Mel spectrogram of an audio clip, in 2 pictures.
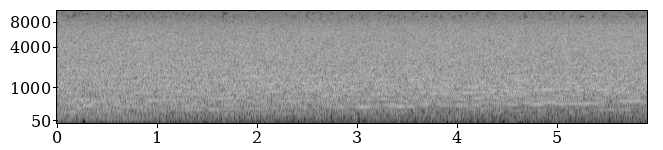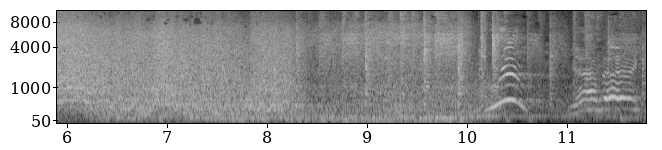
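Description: A high-horsepower race car engine roars steadily on a dyno during a full pull, loud and sustained for several seconds, then drops off into lighter revs as someone talks near the end.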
